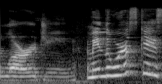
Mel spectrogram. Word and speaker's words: Lara Jean: Larry Jean Laura Jean you would think after my watching the movie a bajillion times cuz it's my go-to comfort movie now that I would know how to say her name but I still say Larry Jean I just have always called her that and I don't think I'll ever get used to calling her Lara Jean I mean the worst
